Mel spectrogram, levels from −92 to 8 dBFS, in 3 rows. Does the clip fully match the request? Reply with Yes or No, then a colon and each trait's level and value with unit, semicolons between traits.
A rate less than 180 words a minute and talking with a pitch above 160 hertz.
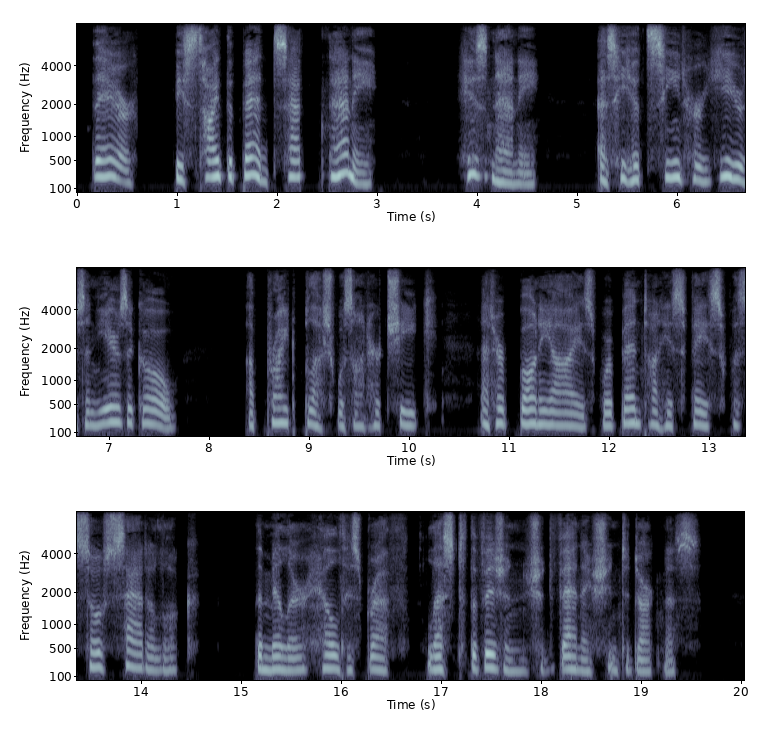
Yes: average, 150 wpm; high, 190 Hz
